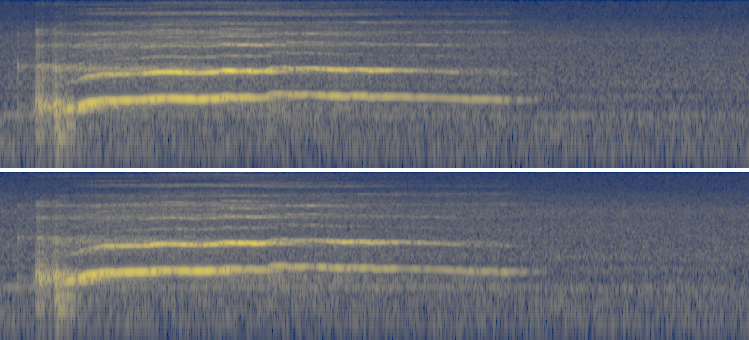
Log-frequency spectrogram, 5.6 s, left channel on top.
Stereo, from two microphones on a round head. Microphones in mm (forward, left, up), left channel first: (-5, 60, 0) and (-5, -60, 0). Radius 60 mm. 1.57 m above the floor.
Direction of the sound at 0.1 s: 30° left (ahead or behind).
